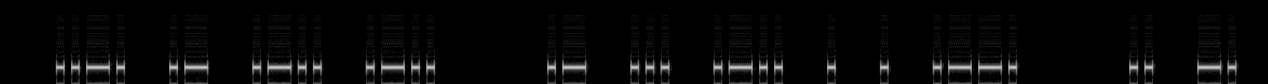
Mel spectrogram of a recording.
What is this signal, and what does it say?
Morse code, heard as a keyed tone, about 16 wpm, spaced as for 11 wpm, 800 Hz. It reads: FALL ASLEEP IN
